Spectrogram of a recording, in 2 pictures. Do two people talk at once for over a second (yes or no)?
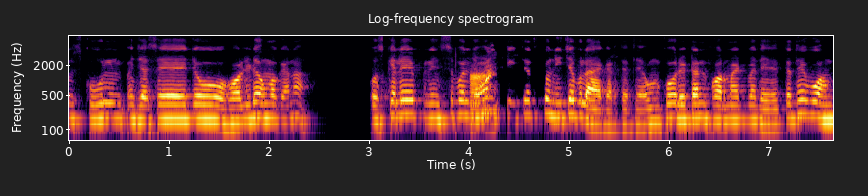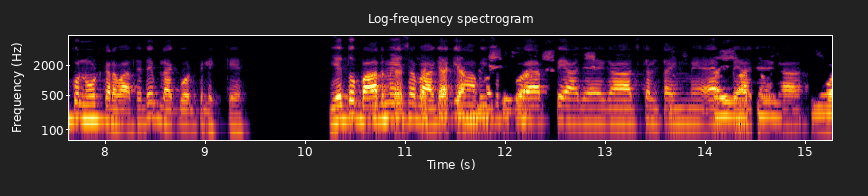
yes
